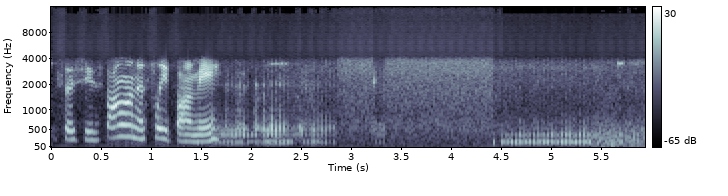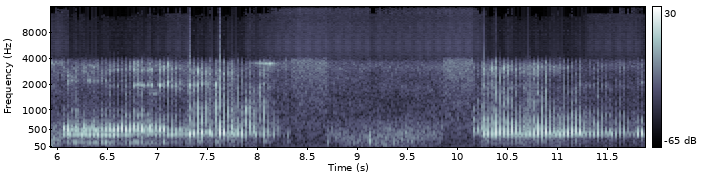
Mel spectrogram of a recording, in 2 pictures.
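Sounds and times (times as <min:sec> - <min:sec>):
speech: 0:00.1 - 0:01.8
cheetah purring while half asleep on a person on a hot day: 0:01.3 - 0:03.4, 0:04.4 - 0:08.4, 0:09.1 - 0:11.8.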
